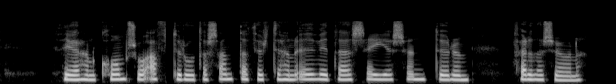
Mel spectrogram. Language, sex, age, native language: Icelandic, female, 18-19, Icelandic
